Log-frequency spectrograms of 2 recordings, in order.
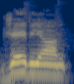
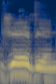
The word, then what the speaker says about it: Javion: with the Rams and Javion let's start with the nuts and bolts as far as pronunciation of your name it's not javian it's right yep Javion JB on so we got to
